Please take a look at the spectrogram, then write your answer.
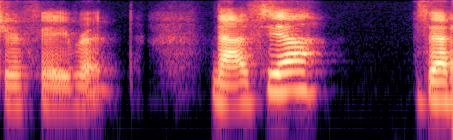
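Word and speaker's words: nasya: Nausea? Is that how you pronounce it? Nausea.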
